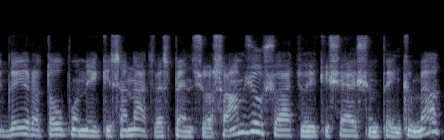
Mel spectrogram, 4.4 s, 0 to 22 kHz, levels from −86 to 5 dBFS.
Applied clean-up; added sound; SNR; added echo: none; none; none; none.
